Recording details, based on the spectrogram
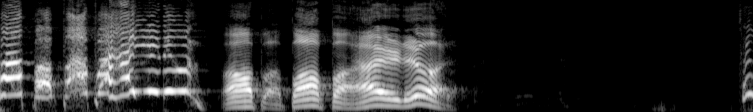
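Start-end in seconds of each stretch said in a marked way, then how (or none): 0.0-3.4 put-on loud, booming, deep teenage voice. Retelling a grandson's greeting after his voice dropped: imitating grandson's dropped voice. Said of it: "his voice dropped".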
